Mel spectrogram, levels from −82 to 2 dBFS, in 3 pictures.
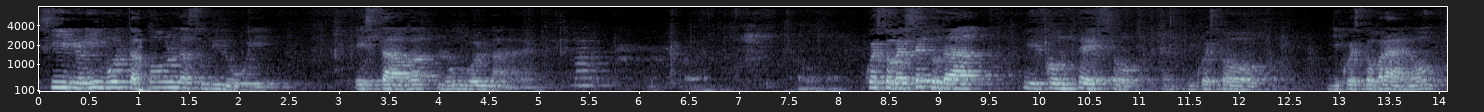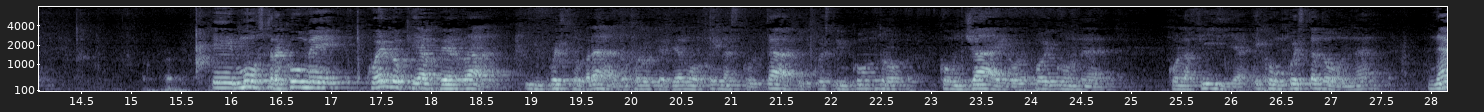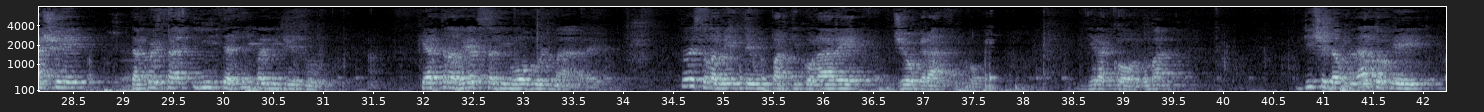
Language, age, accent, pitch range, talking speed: Italian, 40-59, native, 125-170 Hz, 110 wpm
